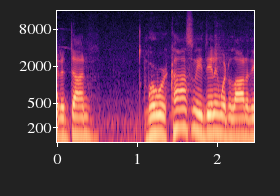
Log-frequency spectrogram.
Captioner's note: lip smacks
